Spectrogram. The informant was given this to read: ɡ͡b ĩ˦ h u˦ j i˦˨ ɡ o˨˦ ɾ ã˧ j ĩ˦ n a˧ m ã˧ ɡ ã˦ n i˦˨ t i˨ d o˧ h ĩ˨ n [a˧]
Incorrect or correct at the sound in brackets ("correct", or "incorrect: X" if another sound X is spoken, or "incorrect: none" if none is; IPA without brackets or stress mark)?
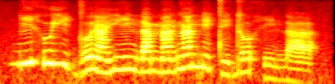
incorrect: a˨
